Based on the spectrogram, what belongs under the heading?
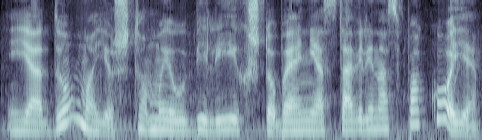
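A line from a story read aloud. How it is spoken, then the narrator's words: Mocking speech. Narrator (Russian): насмешливо сказала Минтака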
